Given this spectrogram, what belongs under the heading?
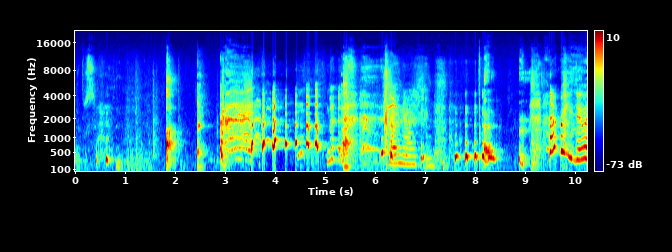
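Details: Several loud, drawn-out voiced belches with brief pauses, amid laughter and talk, from a boy deliberately burping repeatedly, reportedly by swallowing air; repeated burping.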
